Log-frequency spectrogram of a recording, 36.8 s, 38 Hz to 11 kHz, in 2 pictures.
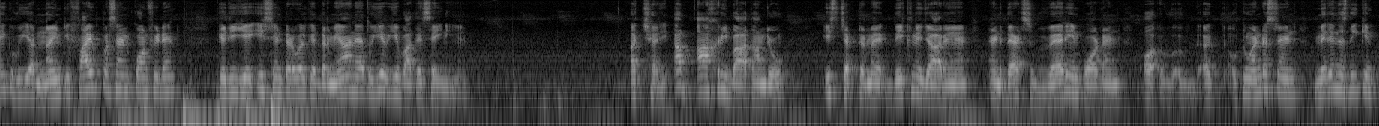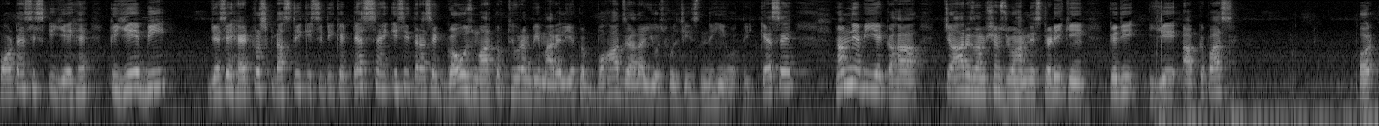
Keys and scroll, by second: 7.0 Right, 31.7 Left.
